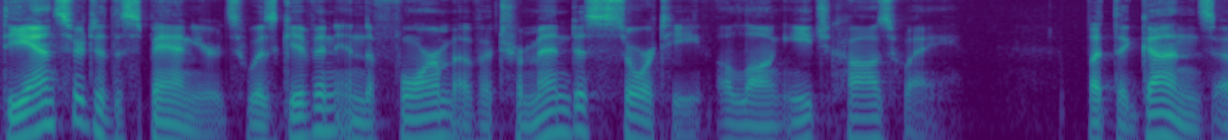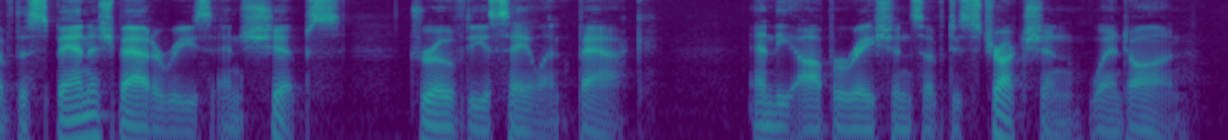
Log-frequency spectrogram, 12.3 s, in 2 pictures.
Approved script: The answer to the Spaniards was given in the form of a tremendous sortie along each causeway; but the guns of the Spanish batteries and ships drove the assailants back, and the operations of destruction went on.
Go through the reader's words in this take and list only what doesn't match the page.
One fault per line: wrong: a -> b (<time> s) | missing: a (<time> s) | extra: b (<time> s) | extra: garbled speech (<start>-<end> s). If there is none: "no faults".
wrong: assailants -> assailant (8.5 s)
